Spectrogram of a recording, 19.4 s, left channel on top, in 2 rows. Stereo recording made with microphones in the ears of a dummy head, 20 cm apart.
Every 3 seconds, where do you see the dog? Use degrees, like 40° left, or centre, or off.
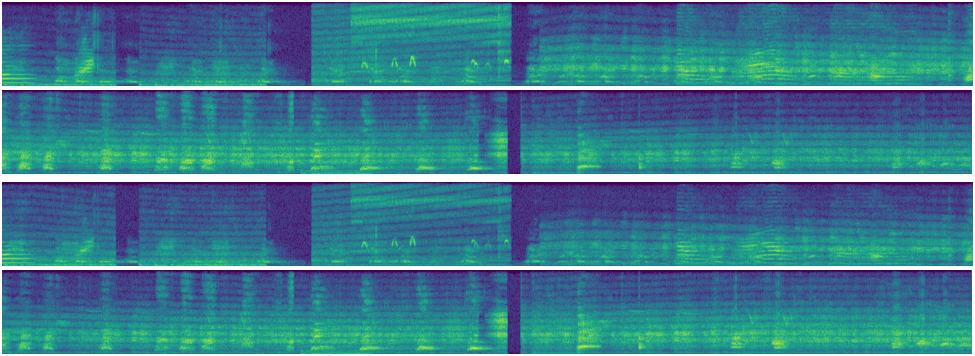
80° left, 70° left, 60° left, 40° left, centre, 40° right, 60° right.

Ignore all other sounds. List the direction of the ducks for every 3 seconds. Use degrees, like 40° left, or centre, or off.
20° right, 40° left, 50° left, 30° left, 10° left, 20° right, 30° right.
